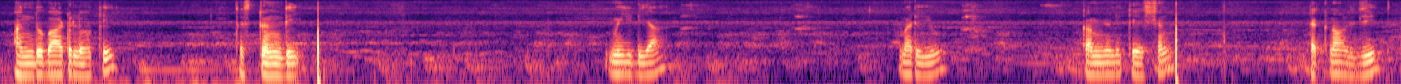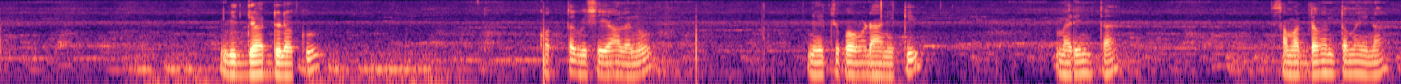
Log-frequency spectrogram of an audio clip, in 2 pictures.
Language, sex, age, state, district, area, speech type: Telugu, male, 45-60, Andhra Pradesh, Eluru, urban, spontaneous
